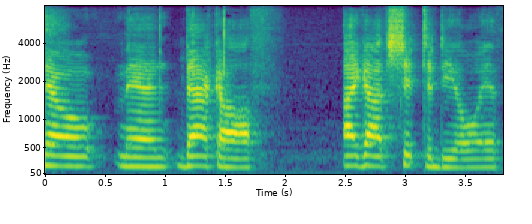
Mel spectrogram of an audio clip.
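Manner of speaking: plain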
